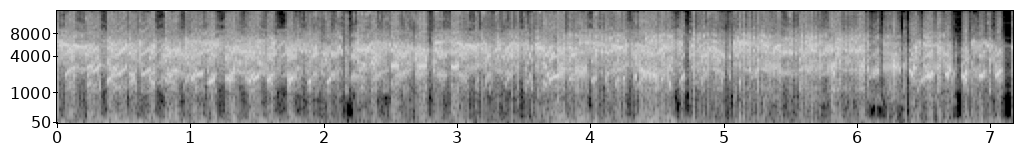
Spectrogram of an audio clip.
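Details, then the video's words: Swiftlet lure call. A constant, loud mass of thin chirps and trilled twitters, many birds calling at once, with scarcely a gap. "suara pangil walet"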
